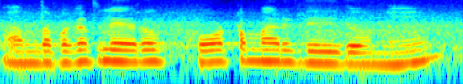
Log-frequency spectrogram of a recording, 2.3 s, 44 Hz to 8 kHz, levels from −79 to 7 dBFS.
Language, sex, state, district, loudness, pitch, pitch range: Tamil, male, Tamil Nadu, Nilgiris, -13 LUFS, 180 Hz, 165-185 Hz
